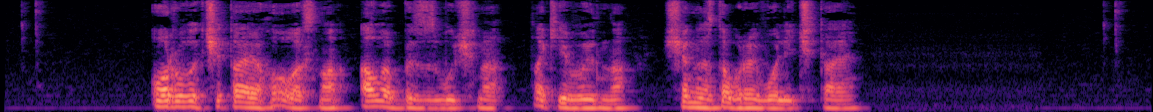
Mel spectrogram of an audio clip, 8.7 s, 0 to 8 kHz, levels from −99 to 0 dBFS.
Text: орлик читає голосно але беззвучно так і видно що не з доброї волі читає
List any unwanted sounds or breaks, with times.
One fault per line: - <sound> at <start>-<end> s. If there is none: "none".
none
